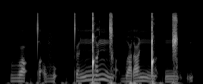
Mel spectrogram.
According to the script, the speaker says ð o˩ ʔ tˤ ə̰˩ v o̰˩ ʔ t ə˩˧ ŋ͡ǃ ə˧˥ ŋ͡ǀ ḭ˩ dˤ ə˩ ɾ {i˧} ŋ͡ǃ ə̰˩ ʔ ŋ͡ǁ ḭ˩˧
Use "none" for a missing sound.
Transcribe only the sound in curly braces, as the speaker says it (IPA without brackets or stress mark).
i˧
